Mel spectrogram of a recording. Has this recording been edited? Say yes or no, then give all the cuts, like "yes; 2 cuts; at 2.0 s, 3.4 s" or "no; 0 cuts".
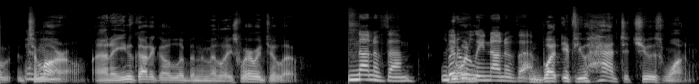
yes; 1 cut; at 3.4 s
